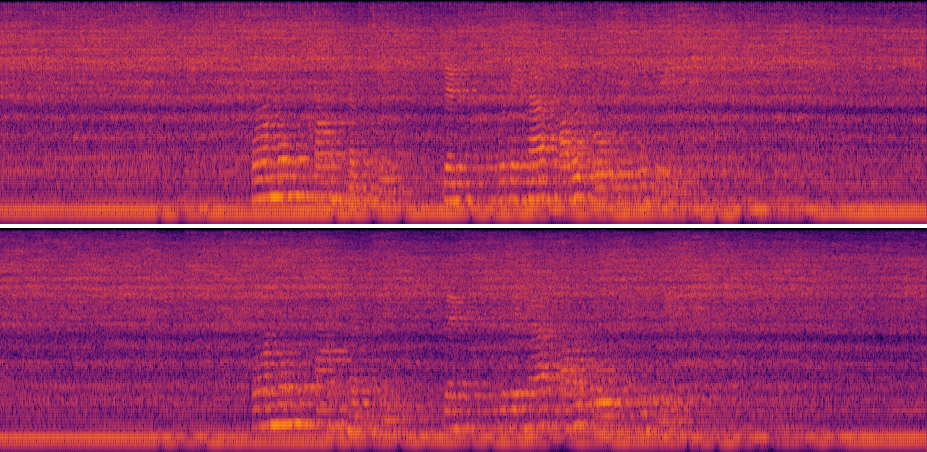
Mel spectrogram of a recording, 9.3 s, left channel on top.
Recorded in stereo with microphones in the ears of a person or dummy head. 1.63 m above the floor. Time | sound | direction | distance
0.0 | an engine running | 55° left (ahead or behind) | 1.5 m
2.5 | a woman speaking | 70° left (ahead or behind) | 1.0 m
